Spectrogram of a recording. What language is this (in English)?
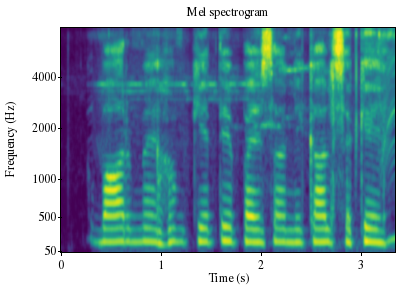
Magahi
